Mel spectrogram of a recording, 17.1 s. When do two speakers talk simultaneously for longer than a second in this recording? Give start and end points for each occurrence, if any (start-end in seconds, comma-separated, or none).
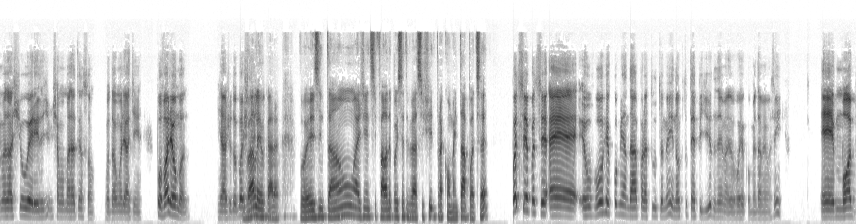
none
